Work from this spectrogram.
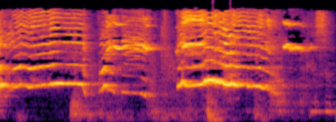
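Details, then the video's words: Dobermann Petra, a female, protests in her bath when the massage stops, giving drawn-out high whines with slight pitch bends, broken by short breaks, mixed with a woman's soft speech and some low rubbing sounds indoors. "Petra Doberman no banho, reclama quando param de a massajar"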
